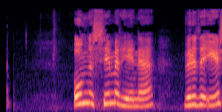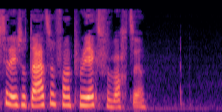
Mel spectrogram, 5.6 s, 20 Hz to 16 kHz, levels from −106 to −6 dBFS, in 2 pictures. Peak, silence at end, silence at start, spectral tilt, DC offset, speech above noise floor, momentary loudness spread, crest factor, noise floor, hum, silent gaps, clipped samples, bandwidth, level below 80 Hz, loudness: -8 dBFS; 0.95 s; 0.9 s; -3 dB/octave; under 0.1%; 43 dB; 12 LU; 20 dB; -71 dBFS; none; none; under 0.1%; 11.5 kHz; -84 dBFS; -27 LUFS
